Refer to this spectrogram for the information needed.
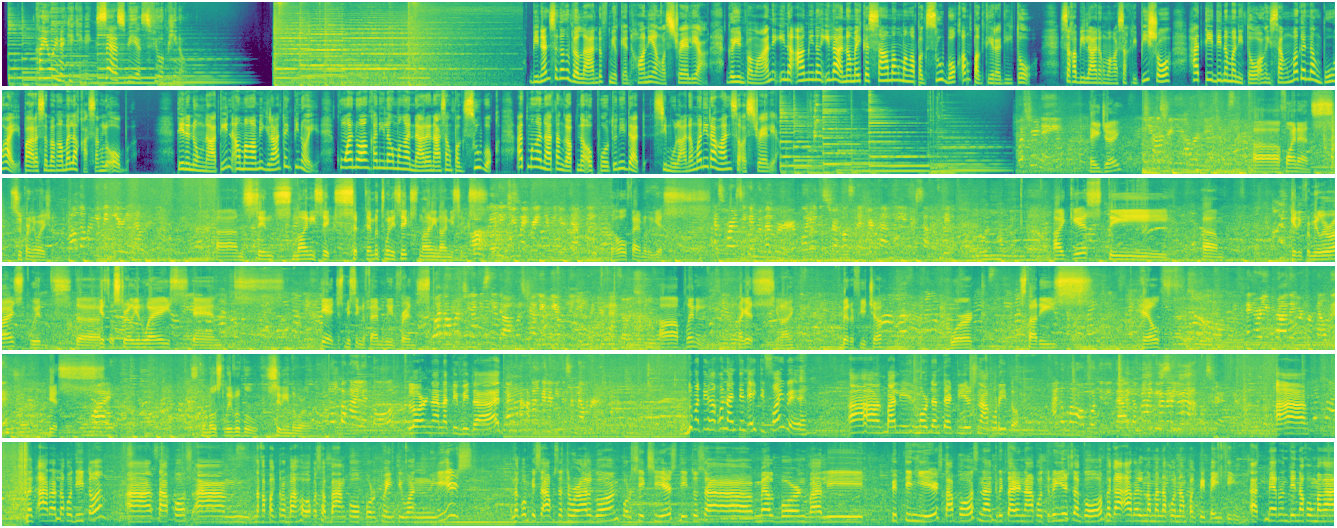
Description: Vox Pop: Anong mga oportunidad ang binigay ng Australya sa'yo?
Filipino migrants share how they overcame struggles as old and new migrants in Australia, and the benefits they are now enjoying.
